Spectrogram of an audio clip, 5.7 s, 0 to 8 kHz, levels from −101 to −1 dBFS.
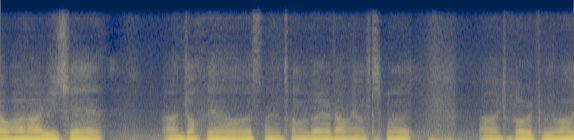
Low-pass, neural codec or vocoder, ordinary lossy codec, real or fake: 7.2 kHz; codec, 16 kHz, 0.5 kbps, FunCodec, trained on Chinese and English, 25 frames a second; none; fake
